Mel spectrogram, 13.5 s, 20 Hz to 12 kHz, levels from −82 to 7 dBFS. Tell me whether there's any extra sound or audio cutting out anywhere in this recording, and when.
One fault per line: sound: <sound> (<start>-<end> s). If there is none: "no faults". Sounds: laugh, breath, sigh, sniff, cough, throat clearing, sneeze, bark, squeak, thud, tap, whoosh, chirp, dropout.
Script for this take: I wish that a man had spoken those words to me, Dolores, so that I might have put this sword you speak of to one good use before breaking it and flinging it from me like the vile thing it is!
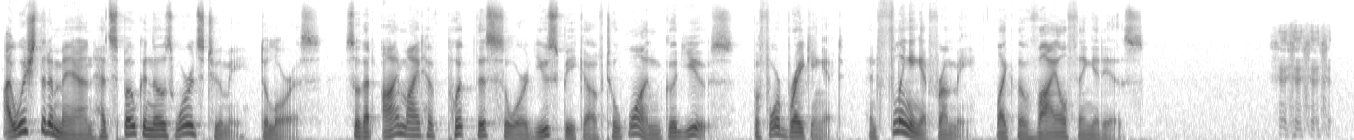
sound: laugh (12.7-13.3 s)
